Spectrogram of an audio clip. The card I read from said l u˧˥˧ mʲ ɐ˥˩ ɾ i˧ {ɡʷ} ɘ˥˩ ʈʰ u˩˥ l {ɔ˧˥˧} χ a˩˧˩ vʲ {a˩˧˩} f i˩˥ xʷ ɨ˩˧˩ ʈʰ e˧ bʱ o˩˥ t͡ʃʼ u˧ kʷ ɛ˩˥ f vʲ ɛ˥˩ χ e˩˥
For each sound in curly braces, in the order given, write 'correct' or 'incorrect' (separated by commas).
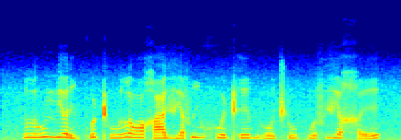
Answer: incorrect, incorrect, incorrect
